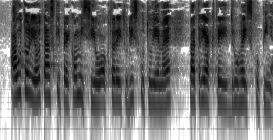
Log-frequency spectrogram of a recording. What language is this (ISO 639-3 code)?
slk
